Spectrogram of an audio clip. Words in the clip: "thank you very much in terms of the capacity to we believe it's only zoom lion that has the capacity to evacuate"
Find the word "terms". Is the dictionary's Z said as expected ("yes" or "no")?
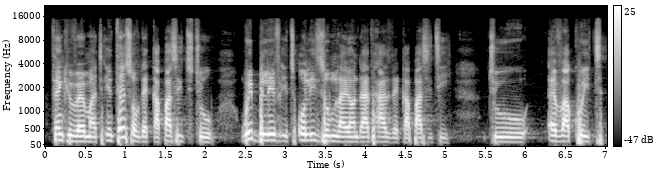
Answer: no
